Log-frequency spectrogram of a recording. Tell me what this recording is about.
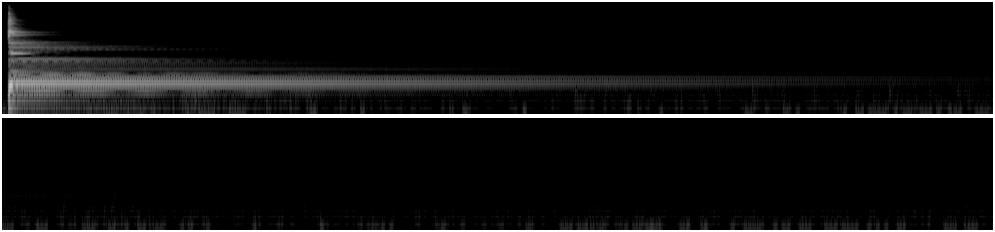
Berimbau note, medium intensity. No effects, no normalization.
